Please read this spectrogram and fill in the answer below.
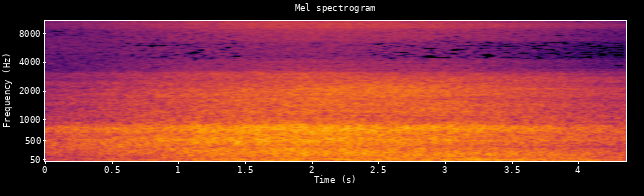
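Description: Cinematic intro sound effect: a noisy, rumbling swell that builds over the first second or so, holds, and begins to fade near the end.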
